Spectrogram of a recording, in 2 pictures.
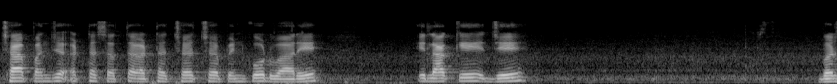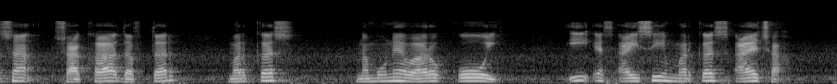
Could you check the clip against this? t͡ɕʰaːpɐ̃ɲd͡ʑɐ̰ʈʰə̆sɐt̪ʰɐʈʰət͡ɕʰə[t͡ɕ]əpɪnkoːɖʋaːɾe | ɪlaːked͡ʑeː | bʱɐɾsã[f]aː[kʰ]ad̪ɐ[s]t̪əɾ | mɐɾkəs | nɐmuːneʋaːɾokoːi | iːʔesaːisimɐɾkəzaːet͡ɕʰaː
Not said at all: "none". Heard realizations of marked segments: t͡ɕʰ, ʃ, kʰ, f

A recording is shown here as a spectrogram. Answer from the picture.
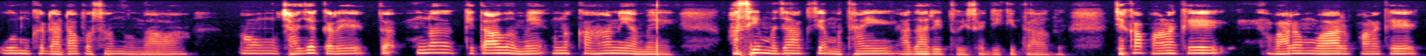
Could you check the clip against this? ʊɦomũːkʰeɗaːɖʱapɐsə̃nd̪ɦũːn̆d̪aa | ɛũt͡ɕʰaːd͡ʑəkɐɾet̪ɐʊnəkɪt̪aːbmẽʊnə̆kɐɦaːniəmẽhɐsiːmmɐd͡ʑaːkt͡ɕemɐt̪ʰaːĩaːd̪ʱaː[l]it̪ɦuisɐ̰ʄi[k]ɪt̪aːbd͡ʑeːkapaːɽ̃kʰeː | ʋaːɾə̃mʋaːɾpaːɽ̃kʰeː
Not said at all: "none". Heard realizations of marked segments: ɾ, k

